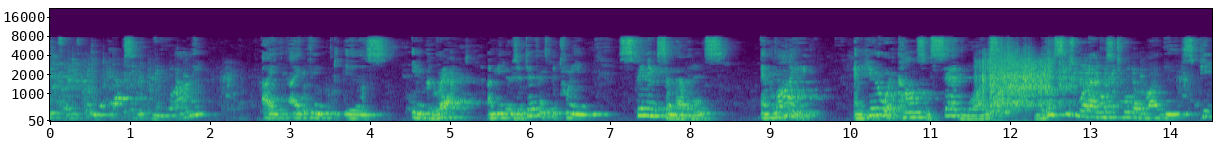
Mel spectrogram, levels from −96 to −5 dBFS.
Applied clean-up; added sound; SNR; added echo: classical method log-MMSE.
